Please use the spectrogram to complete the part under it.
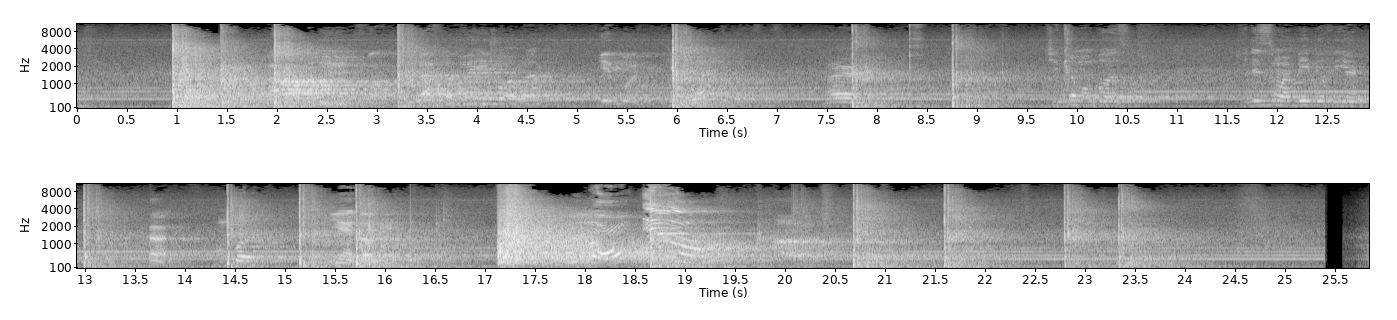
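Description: A basketball bounces on a hard floor, echoing in a large hall.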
